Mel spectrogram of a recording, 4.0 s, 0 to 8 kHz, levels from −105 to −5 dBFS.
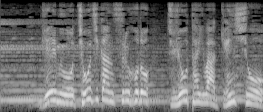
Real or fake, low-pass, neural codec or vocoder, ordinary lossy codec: real; 7.2 kHz; none; none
